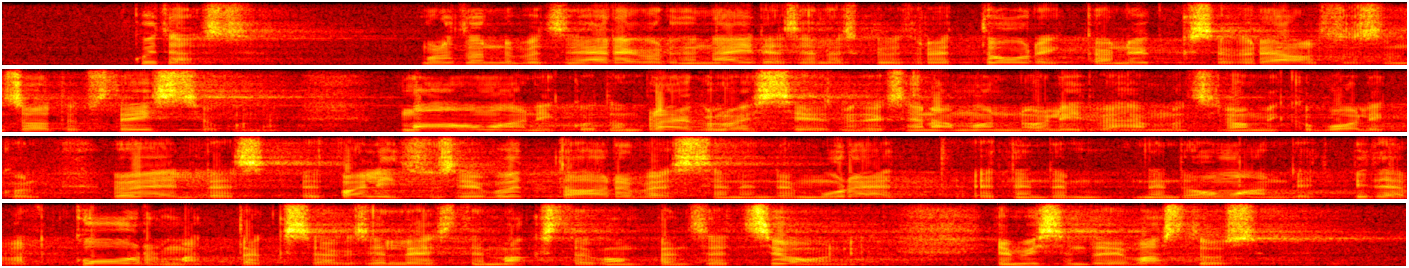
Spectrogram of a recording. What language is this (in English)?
Estonian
